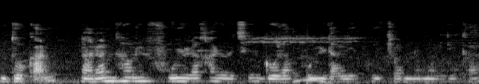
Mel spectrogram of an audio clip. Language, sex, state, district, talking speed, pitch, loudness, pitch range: Bengali, male, West Bengal, Dakshin Dinajpur, 150 wpm, 140 Hz, -19 LUFS, 130-155 Hz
